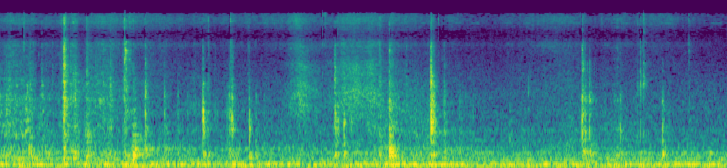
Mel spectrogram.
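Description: Small plastic toys being handled: scattered light clicks and taps as tiny figures are picked at and set onto a plastic playset, over a faint low room hum.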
